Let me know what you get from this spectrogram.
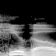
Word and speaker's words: Hugo: That's normally pronounced Hugo, but for some reason the Spanish language abandoned the letter H some time ago.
